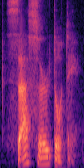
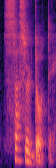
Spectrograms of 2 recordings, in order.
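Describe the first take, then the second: First: Sacerdote drawn out slowly, every syllable clear; slow model word. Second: Said in the usual way. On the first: Shown as a demonstration. Teacher slowly repeating sacerdote for learners. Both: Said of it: "and in Spanish".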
